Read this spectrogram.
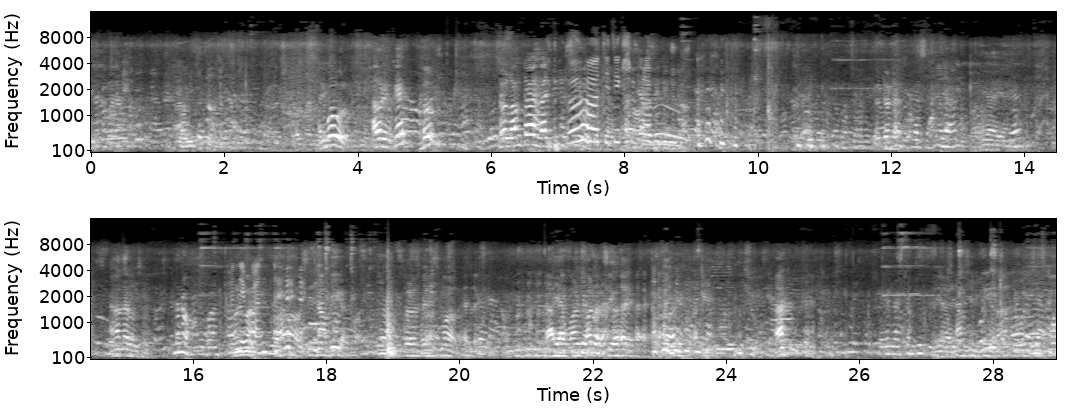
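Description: Several men talk and laugh together close by.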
